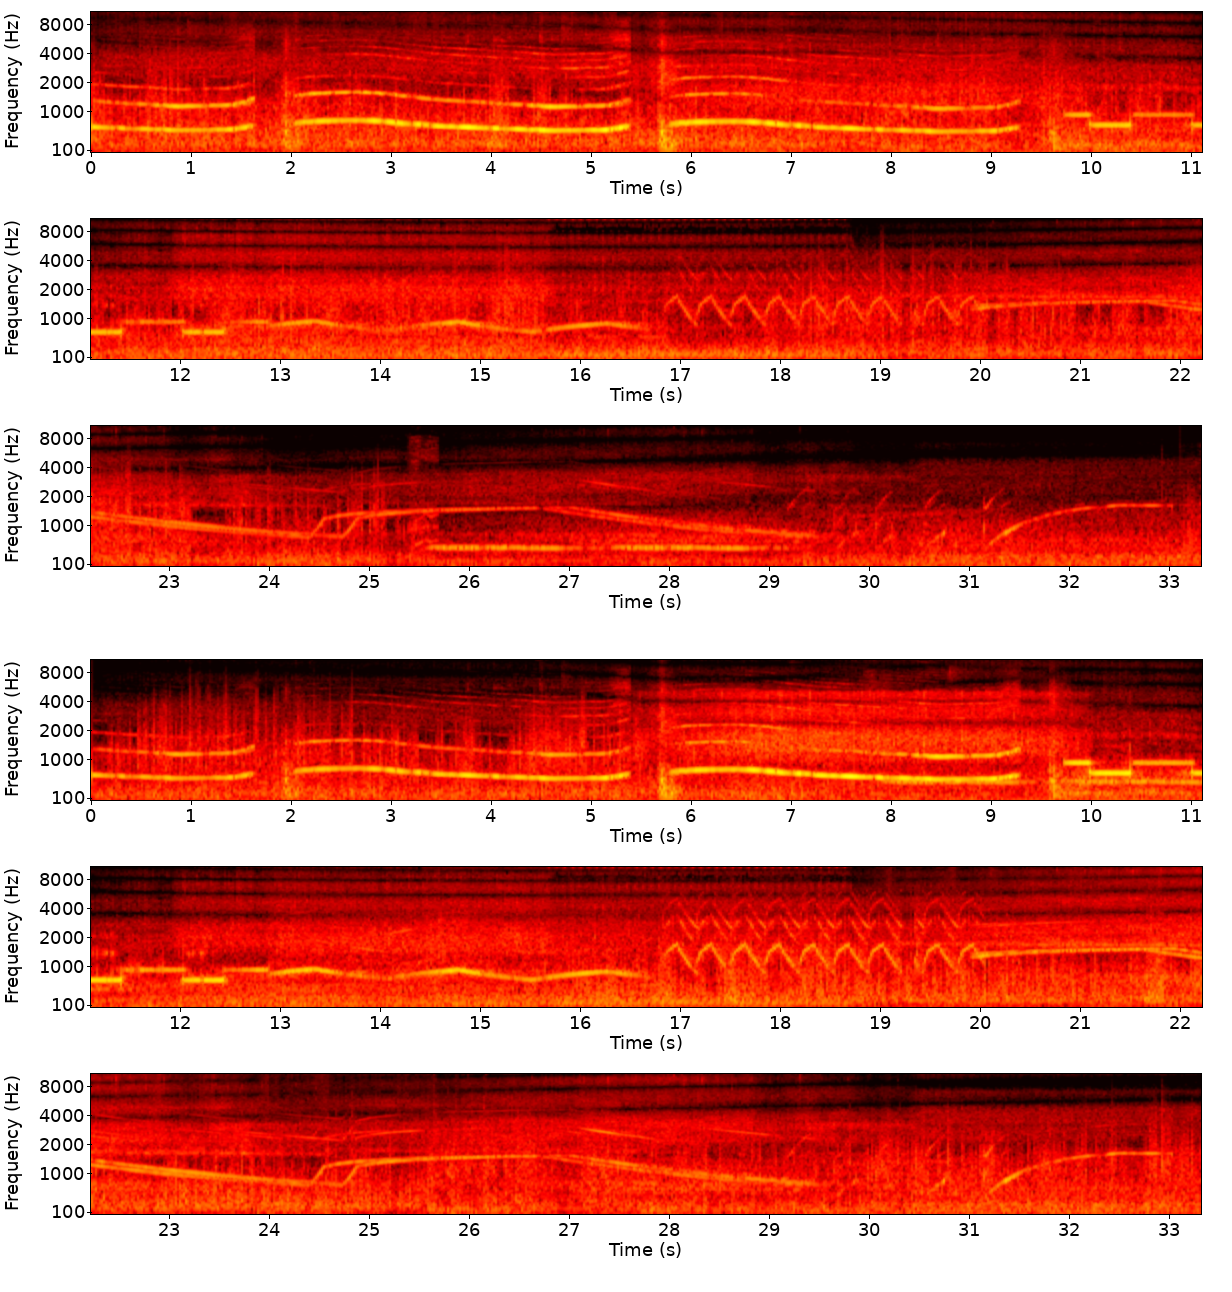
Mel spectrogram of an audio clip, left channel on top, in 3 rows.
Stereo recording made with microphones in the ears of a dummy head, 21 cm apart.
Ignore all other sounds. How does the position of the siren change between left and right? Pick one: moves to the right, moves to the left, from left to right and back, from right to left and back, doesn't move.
moves to the right.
